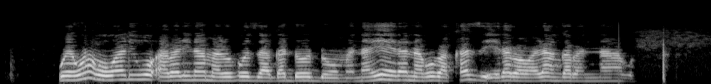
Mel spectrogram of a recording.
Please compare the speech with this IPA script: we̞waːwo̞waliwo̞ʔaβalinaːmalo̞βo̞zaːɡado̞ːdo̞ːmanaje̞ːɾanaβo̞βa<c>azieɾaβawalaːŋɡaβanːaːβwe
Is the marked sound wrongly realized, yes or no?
yes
